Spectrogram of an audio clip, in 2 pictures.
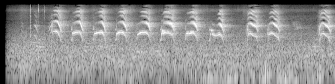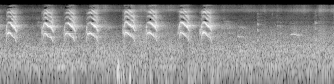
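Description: Rose-ringed parakeet calling: a long series of about two dozen high, downward-sweeping calls, about three a second, with a brief pause partway through, stopping about two seconds before the end.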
